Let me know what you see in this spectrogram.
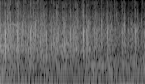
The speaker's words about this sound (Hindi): तालियों के साथ इनका स्वागत कीजिए मंच पर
